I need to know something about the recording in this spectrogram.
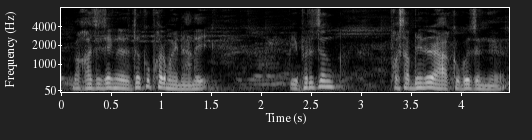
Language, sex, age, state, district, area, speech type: Bodo, male, 60+, Assam, Udalguri, urban, spontaneous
